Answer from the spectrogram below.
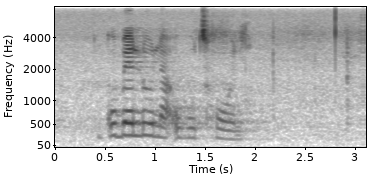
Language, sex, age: Zulu, female, 20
